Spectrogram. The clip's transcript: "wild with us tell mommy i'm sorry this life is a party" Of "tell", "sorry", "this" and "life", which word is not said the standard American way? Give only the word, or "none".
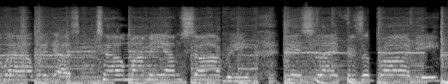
none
